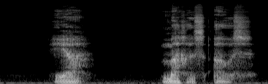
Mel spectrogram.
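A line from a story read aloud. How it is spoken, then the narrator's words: Curt hoarse reply. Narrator (German): Herr Wörlock gab knapp und heiser zurück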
